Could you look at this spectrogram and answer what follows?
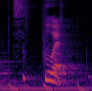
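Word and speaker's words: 机: Jadi ucapkan tsu. Tsu. Jadi ditahan di sini suaranya. Oke? Jadi di sini suaranya. Jadi saat pengucapan tsu. Tsu. Oke? Tsukue.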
